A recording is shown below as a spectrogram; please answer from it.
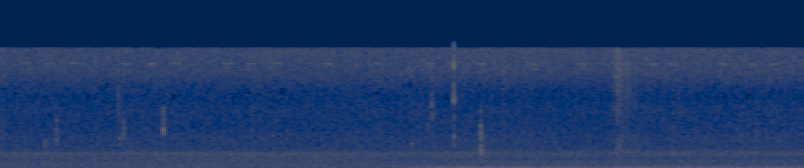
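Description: Near silence: faint night-time backyard ambience, with a slightly louder low rustle from about four seconds in.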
